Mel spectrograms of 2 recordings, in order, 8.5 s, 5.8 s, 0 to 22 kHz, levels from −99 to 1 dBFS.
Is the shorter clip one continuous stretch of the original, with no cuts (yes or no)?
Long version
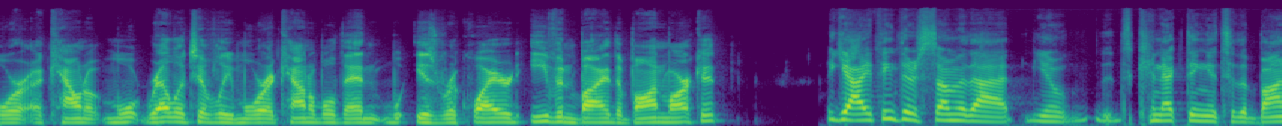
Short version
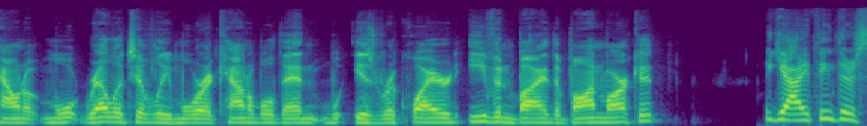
yes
